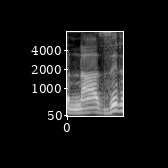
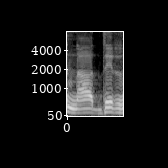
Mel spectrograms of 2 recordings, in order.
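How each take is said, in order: First: Said in the usual way. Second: नादिर, slow, with d replacing z. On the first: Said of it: "नादिर नहीं कहते". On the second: Shown as a demonstration. Teacher showing the rejected form, नादिर with d for z. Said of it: "नहीं कहते".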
